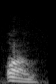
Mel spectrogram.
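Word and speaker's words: དབང: And it gets strong and high. Wang. Wang. Okay? Wang. Wang. This is the initiation Wang. Okay? Wang, meaning power.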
